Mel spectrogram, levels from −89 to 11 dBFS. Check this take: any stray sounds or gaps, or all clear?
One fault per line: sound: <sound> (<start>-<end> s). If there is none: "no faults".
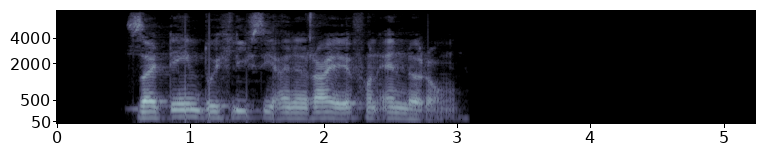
no faults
